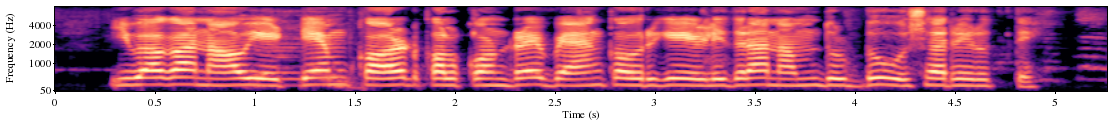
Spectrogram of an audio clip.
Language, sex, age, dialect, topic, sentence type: Kannada, female, 18-24, Central, banking, statement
